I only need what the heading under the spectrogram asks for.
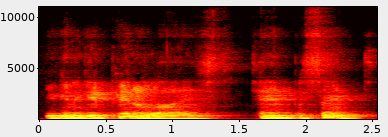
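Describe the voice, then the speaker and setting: A man from Rwanda, a financial educator, talking casually to the camera, halting with many fillers and repeated words. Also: medium pitch, steady tone, dull audio. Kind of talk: casual direct-to-camera talk. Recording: very echoey room.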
